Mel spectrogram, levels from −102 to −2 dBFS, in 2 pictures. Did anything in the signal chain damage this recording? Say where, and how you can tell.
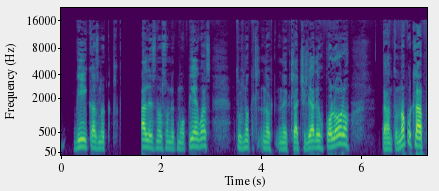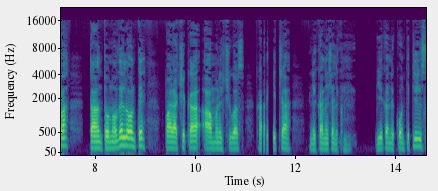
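Yes. The speech drops to silence with a quick fade of about 20 ms from 1.18 to 1.64 s, then again from 11.32 to 11.68 s as several short holes, the longest 96 ms. This is digital broadcast dropout at the reception stage. The receiver lost signal or rejected corrupted frames and muted until clean ones arrived. About 416 ms and 192 ms of programme are simply gone, which fits whole frames of roughly 32 ms each.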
